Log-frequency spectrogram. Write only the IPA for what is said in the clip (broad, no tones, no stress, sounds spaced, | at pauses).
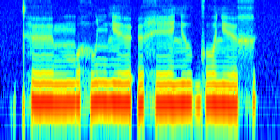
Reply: t̪ʰ øː mː o h uː ɲ lʲ øː ʔ ø h eː lʲ uː ɡ ʔ oː lʲ ø x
